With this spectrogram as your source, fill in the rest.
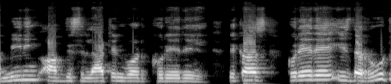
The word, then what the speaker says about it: currere: Select the correct meaning of the Latin word currere. You know that very well. Currere. Currere. This is how you have to pronounce this word.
